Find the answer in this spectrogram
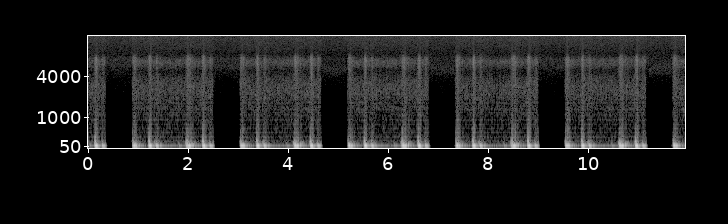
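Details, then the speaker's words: Regular low-pitched heart sounds in groups of three, a triple gallop rhythm from an added third heart sound (S3) in a nursing cardiac exam lesson; described as physiologic in children and young people, pathologic in mitral insufficiency. "aqui consiste na vibração da parede ventricular despendida Pela chegada de sangue durante a diástas ventricular ou seja chegado do sangue do átrio fisiológica em crianças ou jovens normal melhorar audível e foco mental e já fui lá pela esquerda Ok patológico se audível quando deitado sentado por isso eficiência mitral"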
